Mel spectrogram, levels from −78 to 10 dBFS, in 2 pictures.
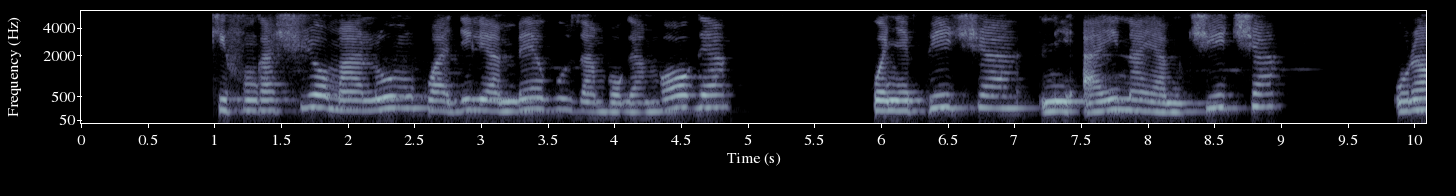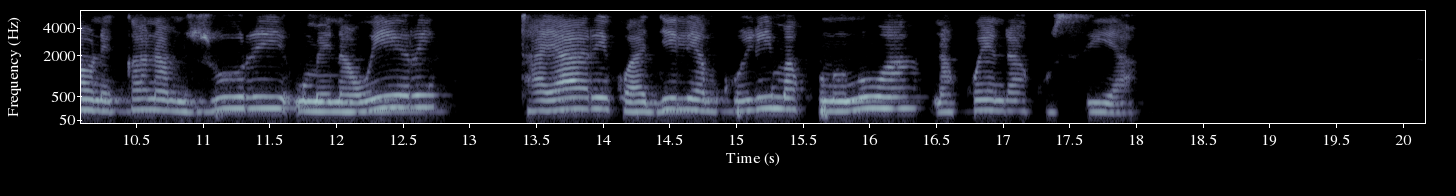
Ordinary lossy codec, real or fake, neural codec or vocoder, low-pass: Opus, 32 kbps; real; none; 5.4 kHz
